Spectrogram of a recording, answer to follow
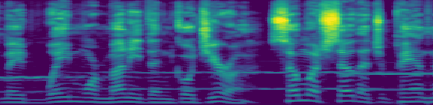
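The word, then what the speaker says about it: ゴジラ: just Godzilla either have you heard how they pronounce his name in Japan Godzilla that's right it's still goira they never stopped calling him that and repainted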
